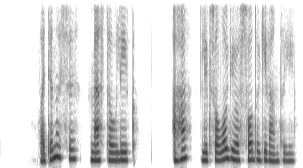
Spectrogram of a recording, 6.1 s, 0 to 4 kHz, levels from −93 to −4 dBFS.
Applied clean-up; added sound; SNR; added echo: none; none; none; none.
